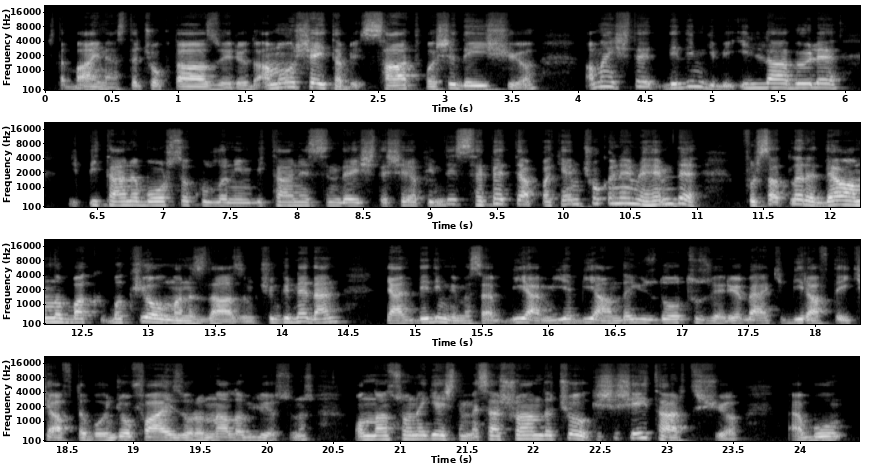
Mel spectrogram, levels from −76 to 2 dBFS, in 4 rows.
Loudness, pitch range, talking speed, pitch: -18 LUFS, 140-185 Hz, 190 wpm, 165 Hz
